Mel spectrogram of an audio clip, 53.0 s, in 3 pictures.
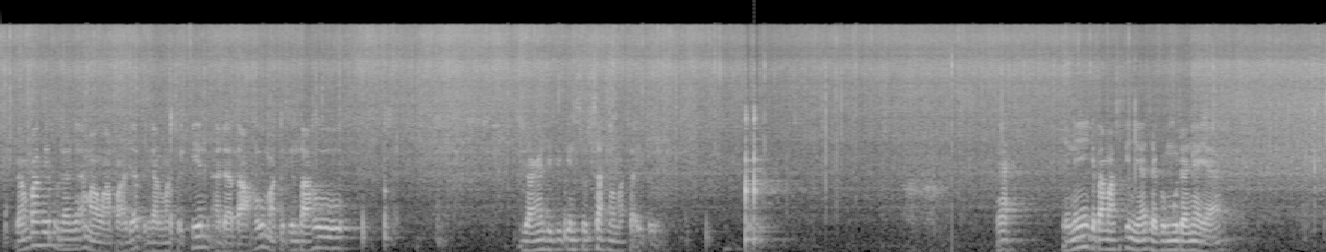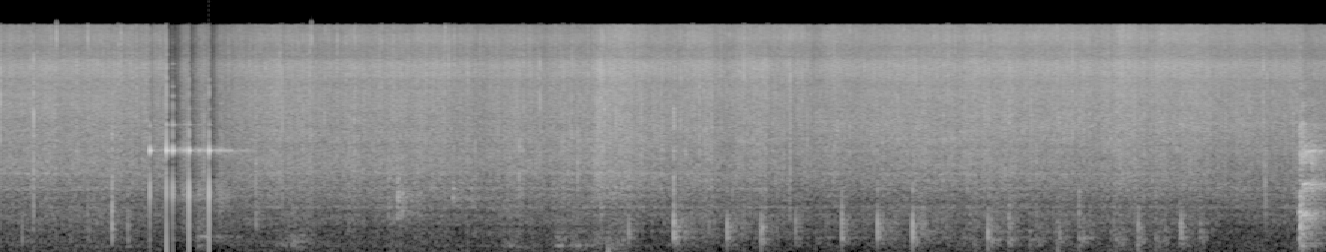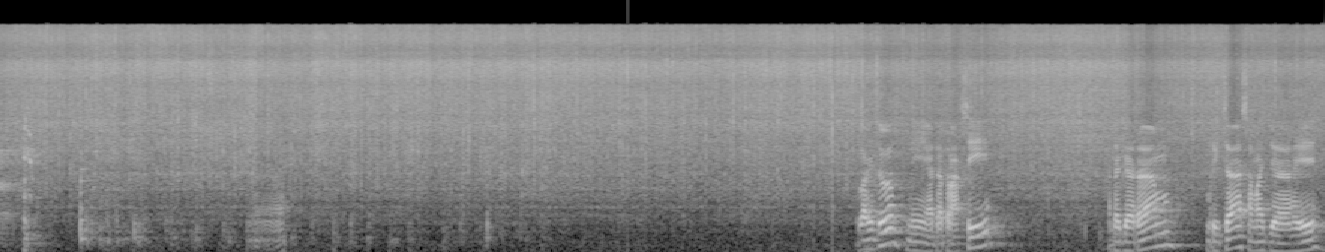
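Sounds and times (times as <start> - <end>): food sizzling in a wok: 0.0 - 53.0
wooden spatula scraping: 25.1 - 34.1, 36.3 - 42.0.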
